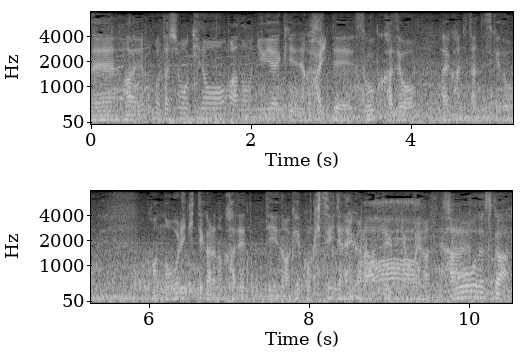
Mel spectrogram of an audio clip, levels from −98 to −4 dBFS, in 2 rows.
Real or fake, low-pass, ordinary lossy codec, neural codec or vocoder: real; none; none; none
